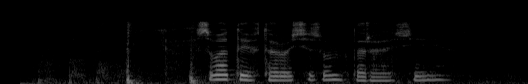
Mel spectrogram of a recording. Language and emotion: Russian, sad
